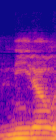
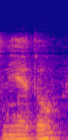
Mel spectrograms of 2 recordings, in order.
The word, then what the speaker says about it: Nieto: It's funny, a lot of people pronounce it Nito. It's not Nito, it's Nieto.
